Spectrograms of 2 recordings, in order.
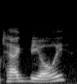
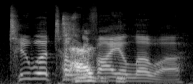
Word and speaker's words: Tua Tagovailoa: Also, how do you pronounce my quarterback's name? Taglioli? Tua Tagovailoa.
